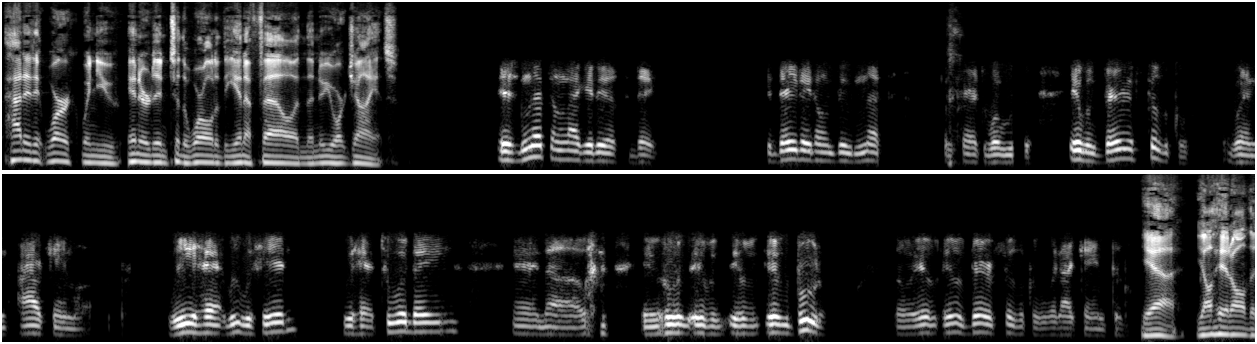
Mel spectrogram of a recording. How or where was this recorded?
phone line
